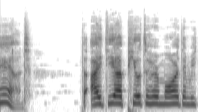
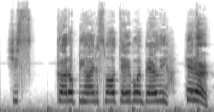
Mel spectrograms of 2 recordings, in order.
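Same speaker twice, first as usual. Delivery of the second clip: normal talking voice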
